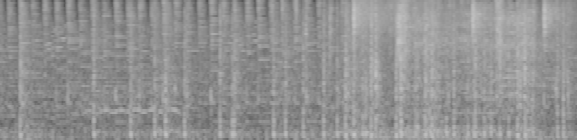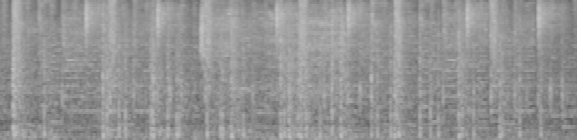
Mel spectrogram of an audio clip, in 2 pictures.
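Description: Aerial fireworks shells bursting, with irregular bangs and crackles over music.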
